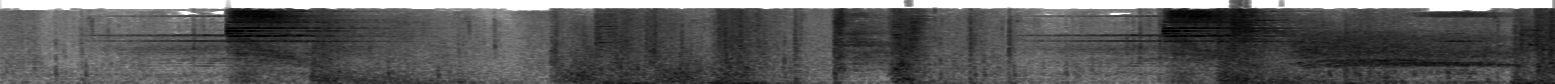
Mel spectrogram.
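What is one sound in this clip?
A magic spell whooshes and rings out with a shimmering chime.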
